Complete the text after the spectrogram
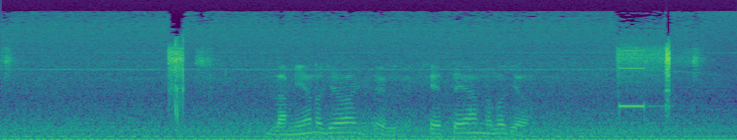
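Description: A truck engine drones steadily.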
